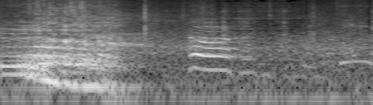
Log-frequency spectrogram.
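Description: Male lion roaring: a long roar falling in pitch fades out about a second in, followed by a shorter call.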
